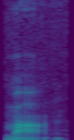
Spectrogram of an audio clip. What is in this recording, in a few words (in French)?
"mang3", chinois; Cours-de-Chinois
